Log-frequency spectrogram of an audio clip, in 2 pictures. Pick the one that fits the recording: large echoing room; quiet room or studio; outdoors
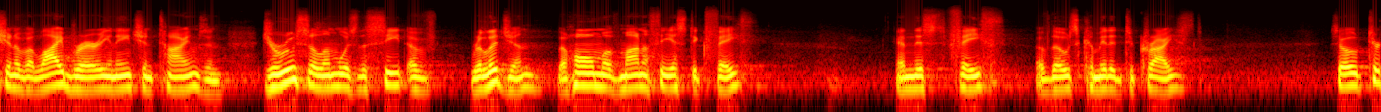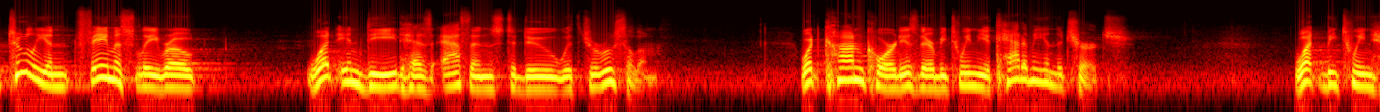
large echoing room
